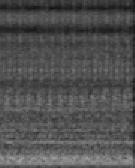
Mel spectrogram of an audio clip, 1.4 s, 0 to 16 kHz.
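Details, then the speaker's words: 2008 Chevy HHR 2.4 Ecotec, warm engine, idling after the fix with the intake thought to be the culprit: smooth, even low hum with no suction hiss or whistle from the oil filler; normal idle. "Now, like I said, the engine is warm right now, and you can see no more suction noise."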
